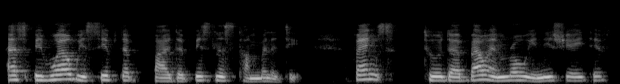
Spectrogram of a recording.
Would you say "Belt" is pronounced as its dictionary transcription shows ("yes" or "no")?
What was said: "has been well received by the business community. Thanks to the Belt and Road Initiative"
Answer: no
